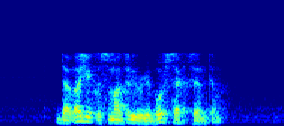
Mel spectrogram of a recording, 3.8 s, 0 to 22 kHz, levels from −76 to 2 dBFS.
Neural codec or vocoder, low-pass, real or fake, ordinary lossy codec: codec, 16 kHz, 0.5 kbps, FunCodec, trained on LibriTTS, 25 frames a second; 7.2 kHz; fake; AAC, 16 kbps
